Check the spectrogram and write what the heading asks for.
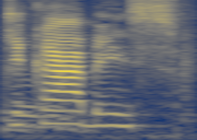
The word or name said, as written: jkaabes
